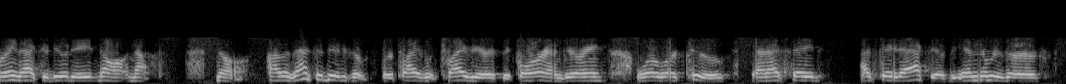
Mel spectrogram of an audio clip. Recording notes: By phone.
